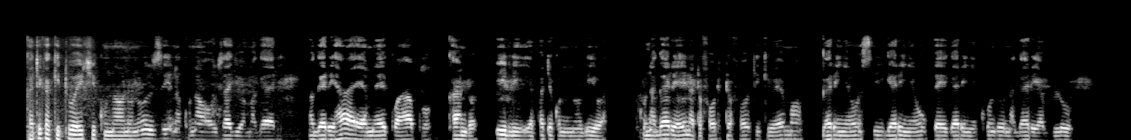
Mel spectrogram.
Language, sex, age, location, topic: Swahili, male, 18-24, Mombasa, finance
